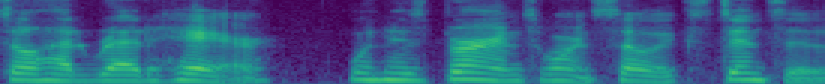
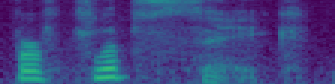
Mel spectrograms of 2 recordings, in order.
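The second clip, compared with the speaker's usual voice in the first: much softer, slow exasperated mutter; 3 semitones higher, 9 dB quieter, slower than usual. Acted. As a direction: grumble it under your breath, fed up. Toya exasperated.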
